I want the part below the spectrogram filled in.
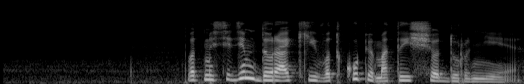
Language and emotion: Russian, angry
